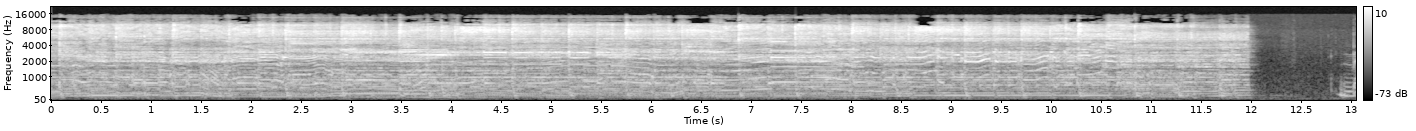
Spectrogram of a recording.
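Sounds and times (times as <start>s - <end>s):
country song with guitars: 0.0s - 12.0s.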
